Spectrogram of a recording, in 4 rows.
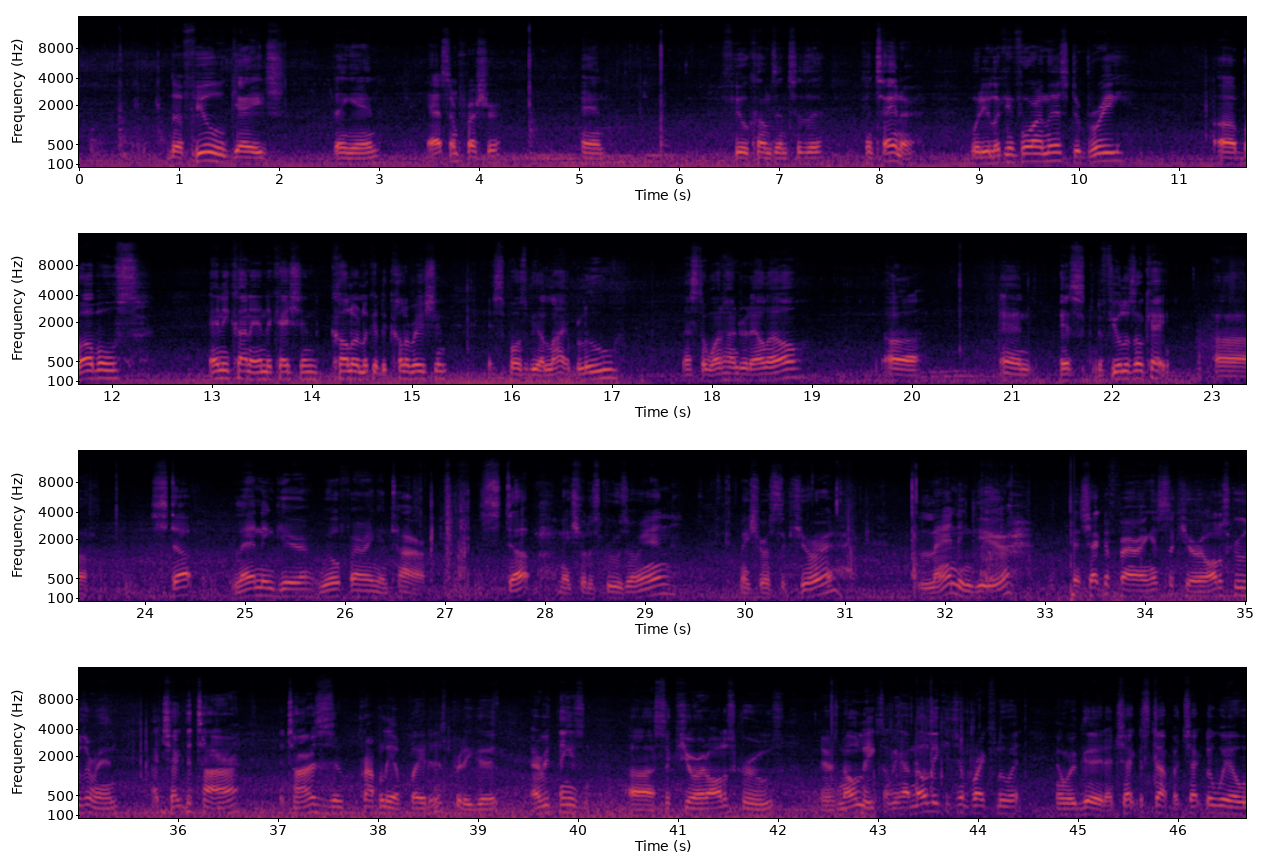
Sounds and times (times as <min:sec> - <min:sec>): Speech: 0:00.9 - 0:04.3, 0:05.1 - 0:05.3, 0:06.5 - 0:10.5, 0:11.4 - 0:12.4, 0:13.0 - 0:19.0, 0:20.9 - 0:23.5, 0:24.1 - 0:26.8, 0:27.4 - 0:29.4, 0:30.0 - 0:31.1, 0:31.7 - 0:46.6.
